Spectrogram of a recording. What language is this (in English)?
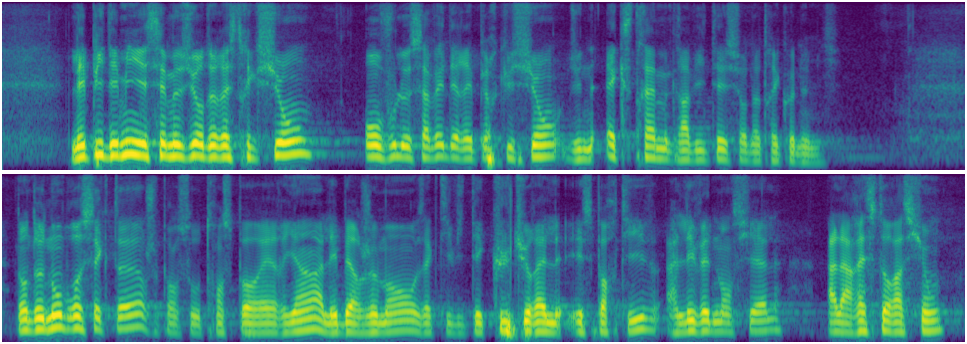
French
